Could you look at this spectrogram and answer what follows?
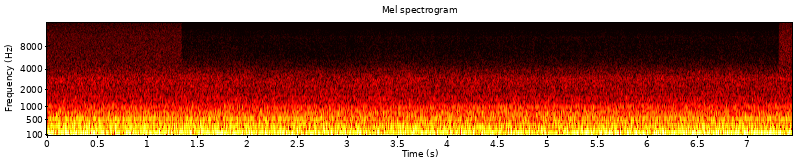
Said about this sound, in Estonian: ma olen praegu bussis ja sõidan ühe linna poole.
